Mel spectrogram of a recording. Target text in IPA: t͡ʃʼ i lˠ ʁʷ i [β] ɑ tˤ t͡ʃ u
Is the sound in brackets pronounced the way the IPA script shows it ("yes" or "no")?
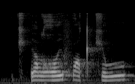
no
